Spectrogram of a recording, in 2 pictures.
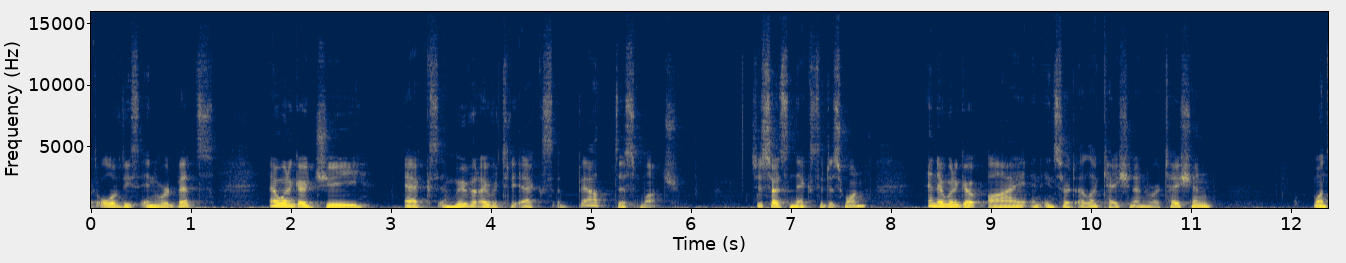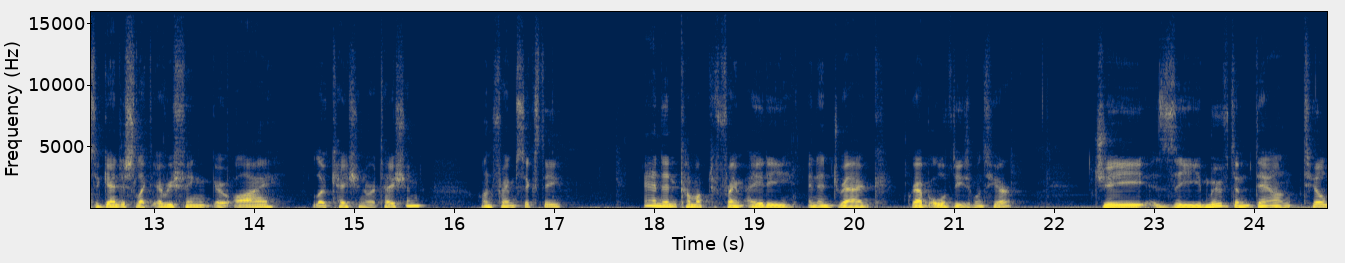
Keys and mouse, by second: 2.1 g, 4.8-11.8 middle drag, 5.7 g, 9.1 i, 11.8-24.7 drag, 22.3 g.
